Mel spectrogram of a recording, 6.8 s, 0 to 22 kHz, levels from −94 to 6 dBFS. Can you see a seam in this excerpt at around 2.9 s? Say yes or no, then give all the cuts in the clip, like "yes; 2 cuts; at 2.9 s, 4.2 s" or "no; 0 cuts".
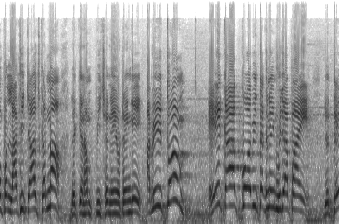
yes; 1 cut; at 2.9 s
